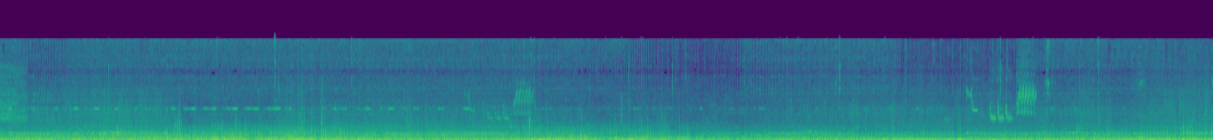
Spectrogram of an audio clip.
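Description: Riding noise from an e-bike on asphalt: a steady low rumble of wind on the microphone and tyres on the road, with a faint electric motor whine that slowly slides in pitch.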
